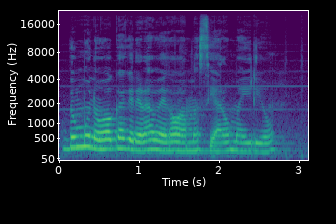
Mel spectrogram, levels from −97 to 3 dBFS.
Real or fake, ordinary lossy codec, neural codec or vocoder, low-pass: real; none; none; 19.8 kHz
